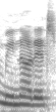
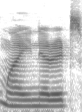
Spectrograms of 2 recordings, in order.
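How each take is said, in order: First: The first vowel is short, like 'min'. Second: The first vowel is long, like 'mine'. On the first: "এইটার উচ্চারণ মিনারেটস বলতে পারো" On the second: "মাইনারেটস বলতে পারো"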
